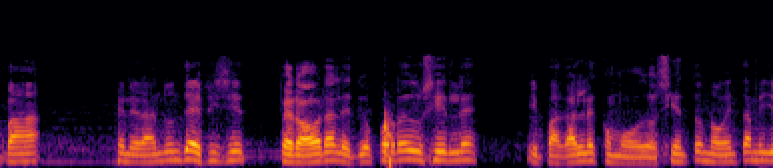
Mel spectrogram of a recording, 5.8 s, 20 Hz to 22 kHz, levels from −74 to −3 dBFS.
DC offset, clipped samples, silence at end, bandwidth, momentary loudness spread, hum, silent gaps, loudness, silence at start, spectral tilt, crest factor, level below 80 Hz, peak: under 0.1%; under 0.1%; 0 s; 6.8 kHz; 12 LU; none; none; -24 LUFS; 0 s; -6 dB/octave; 20 dB; -58 dBFS; -4 dBFS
